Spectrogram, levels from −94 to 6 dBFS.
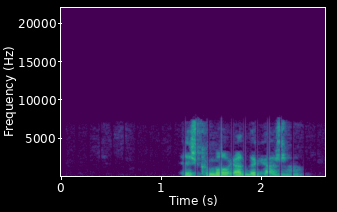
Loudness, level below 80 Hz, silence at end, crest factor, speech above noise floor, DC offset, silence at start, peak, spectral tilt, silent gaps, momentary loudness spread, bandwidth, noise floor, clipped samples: -27 LUFS; -60 dBFS; 0.25 s; 22 dB; 53 dB; under 0.1%; 1.25 s; -8 dBFS; -4.5 dB/octave; none; 11 LU; 7.8 kHz; -80 dBFS; under 0.1%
